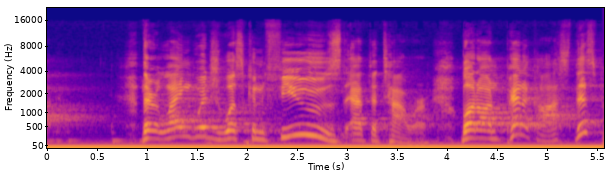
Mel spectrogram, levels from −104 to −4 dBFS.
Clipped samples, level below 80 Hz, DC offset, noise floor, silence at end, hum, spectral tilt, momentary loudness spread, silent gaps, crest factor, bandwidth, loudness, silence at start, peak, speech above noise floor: under 0.1%; -66 dBFS; 3%; -56 dBFS; 0 s; none; -2 dB/octave; 11 LU; none; 22 dB; 16.5 kHz; -29 LUFS; 0 s; -8 dBFS; 25 dB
